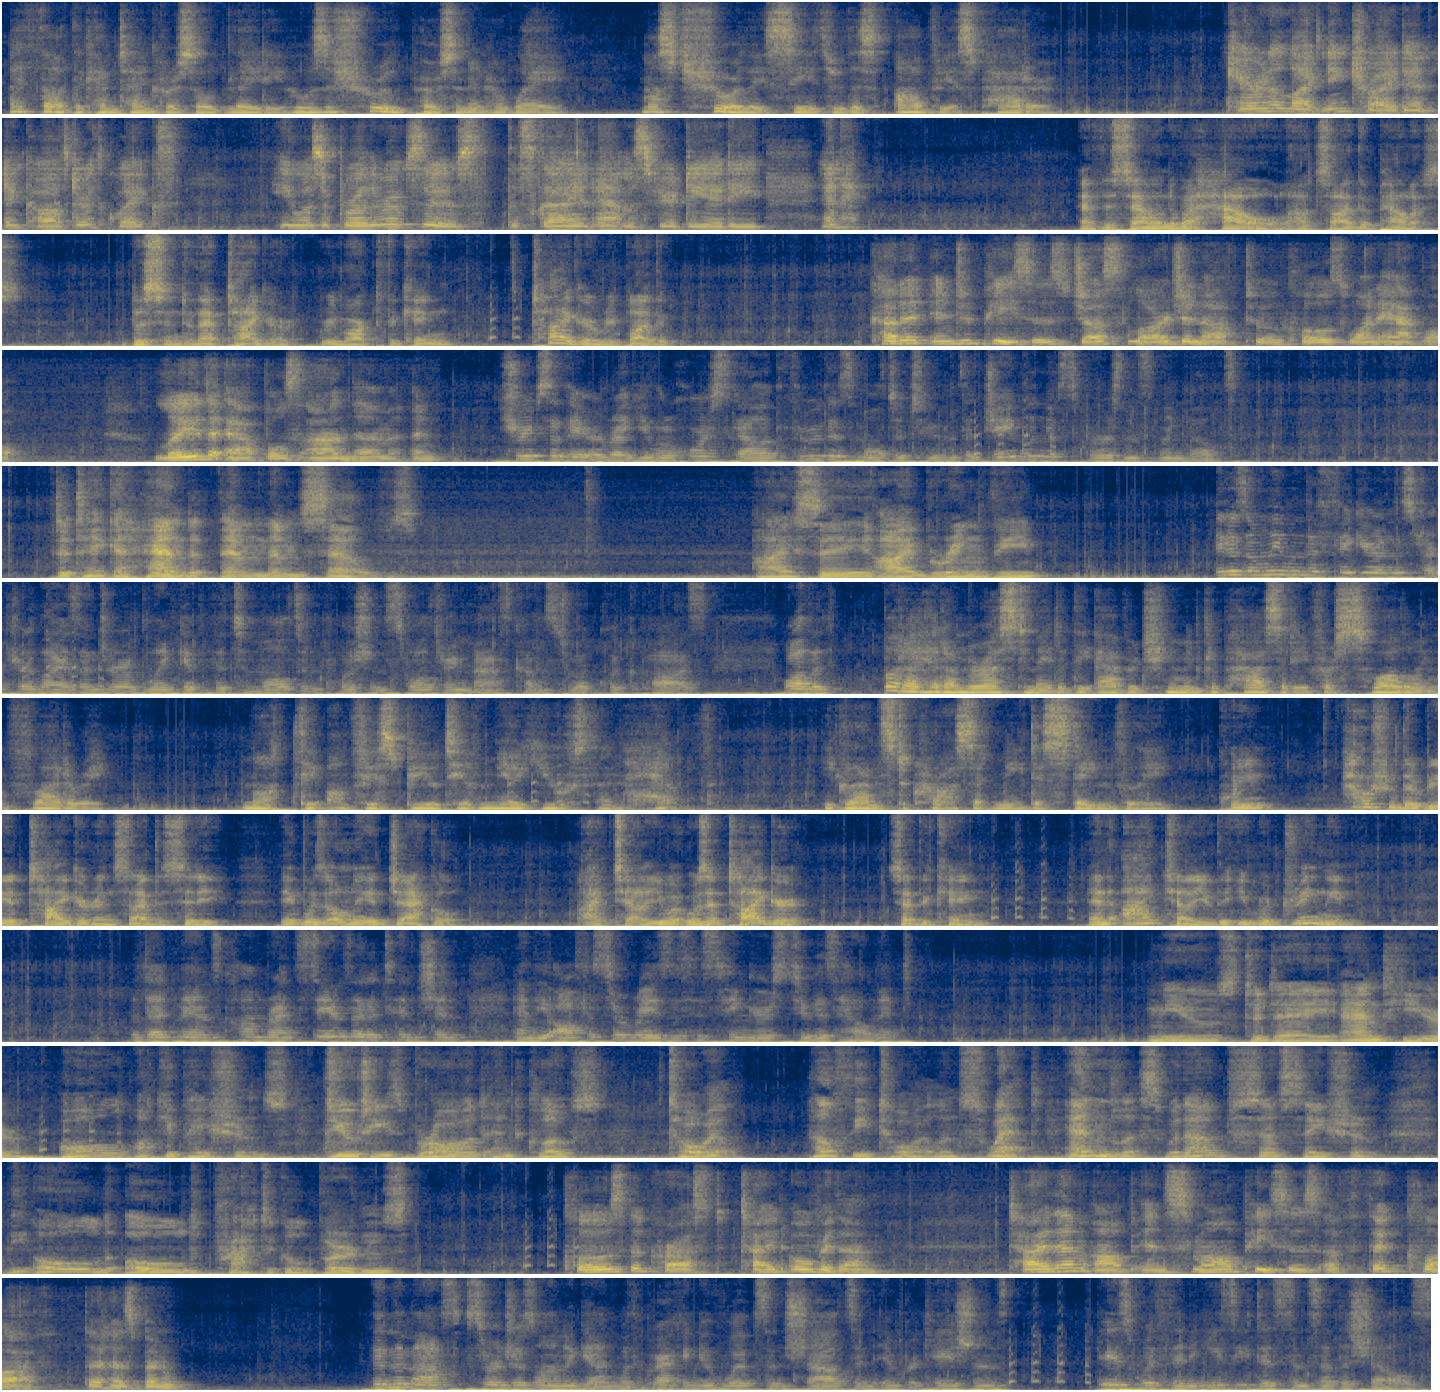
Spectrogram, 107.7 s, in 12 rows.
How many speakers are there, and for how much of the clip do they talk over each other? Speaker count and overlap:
six, no overlap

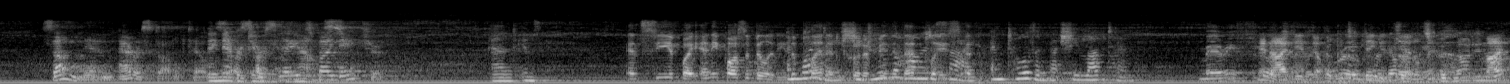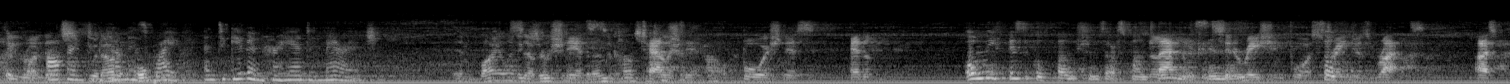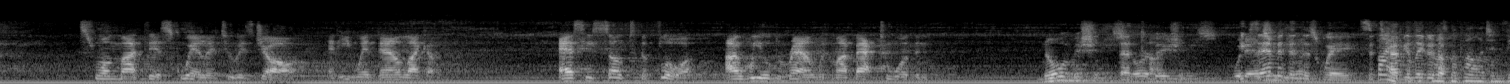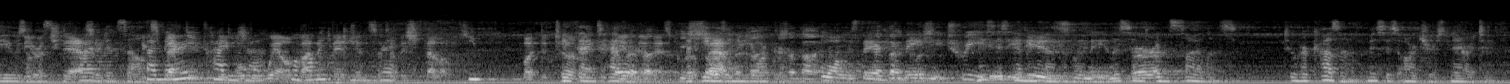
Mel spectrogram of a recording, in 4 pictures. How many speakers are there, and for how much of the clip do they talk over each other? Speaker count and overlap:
seven, about 43%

